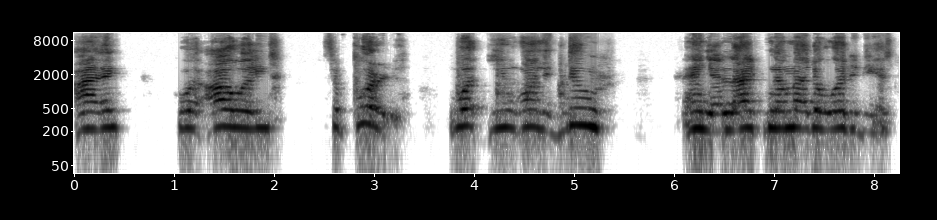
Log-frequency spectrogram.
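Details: 27-year-old man with cerebral palsy since birth, wheelchair user, whose muscles do not work like others'; doctors told his family he would never talk; dysarthric speech in cerebral palsy.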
